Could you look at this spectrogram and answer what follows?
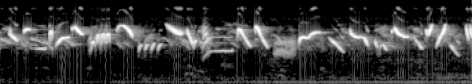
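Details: Black-throated canary singing melodiously, a fast continuous run of high, sharp whistled notes and twittering slurs, rising and falling, with brief trills, packed closely without pauses.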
